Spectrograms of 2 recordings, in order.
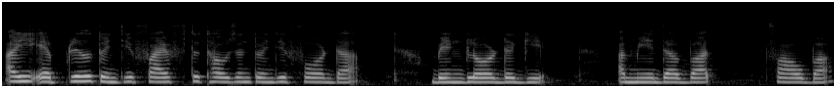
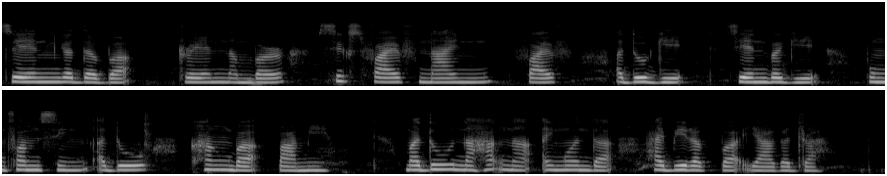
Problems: none marked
